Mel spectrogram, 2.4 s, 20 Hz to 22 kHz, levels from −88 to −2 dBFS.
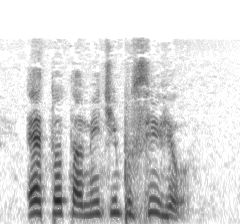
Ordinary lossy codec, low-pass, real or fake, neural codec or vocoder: MP3, 96 kbps; 10.8 kHz; fake; vocoder, 44.1 kHz, 128 mel bands every 512 samples, BigVGAN v2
